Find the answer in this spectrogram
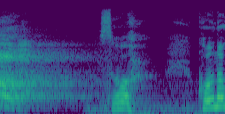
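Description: A short sigh about a second in: a breath out with a brief voiced sound that falls in pitch, after the tail of a man's shouted line fades away.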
